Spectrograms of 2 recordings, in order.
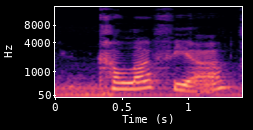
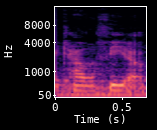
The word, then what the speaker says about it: Calafia: milk first but calafia let me see pronunciation key calafia I used to say California but they have these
